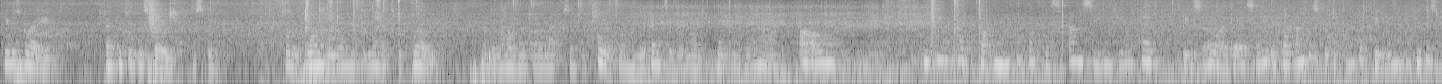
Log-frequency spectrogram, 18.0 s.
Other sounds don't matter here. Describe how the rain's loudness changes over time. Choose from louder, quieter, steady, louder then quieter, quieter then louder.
steady.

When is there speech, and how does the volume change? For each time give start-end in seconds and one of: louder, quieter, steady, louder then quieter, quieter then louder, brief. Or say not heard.
0.0-17.9 steady.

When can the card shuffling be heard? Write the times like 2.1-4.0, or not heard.
3.2-5.0, 11.1-12.4.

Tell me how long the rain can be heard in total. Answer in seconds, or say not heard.
18 s.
